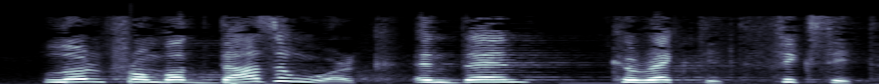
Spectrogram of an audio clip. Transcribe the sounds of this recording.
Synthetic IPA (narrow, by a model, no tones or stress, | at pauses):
lɜɹnfɹɔ̃mwɔt̪̚d̪ʌzə̃ntwɜɹkɨ̃nðɛ̃n | kʰəɹɛk̚t̪ɪt̪fiksɪt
